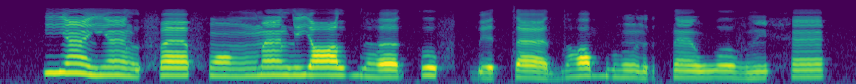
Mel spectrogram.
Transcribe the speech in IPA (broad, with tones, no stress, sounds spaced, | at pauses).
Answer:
j æ̃˥˧ j ɛ̃˧˩ l f æ˧ f ɔ̃˧ ŋ͡m æ̃˥ l j ɑ˥ l dʱ ɜ˧ k ʊ˥˧ f ɓ ɪ˩˧ t æ˧˩ dʱ ɒ˥ bʱ ũ˧˩ r t ɛ̃˧ w ʊ˧˩ v ĩ˧ h ɛ̃˥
